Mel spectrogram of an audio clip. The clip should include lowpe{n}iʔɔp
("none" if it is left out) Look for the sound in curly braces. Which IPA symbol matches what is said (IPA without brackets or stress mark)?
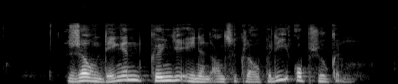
d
